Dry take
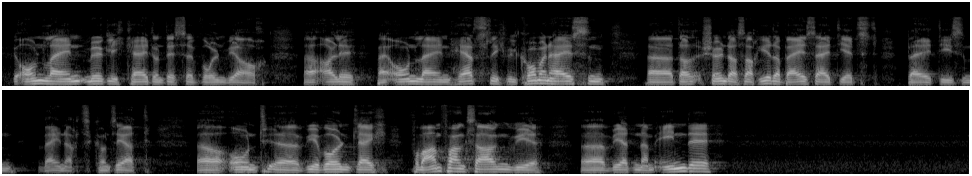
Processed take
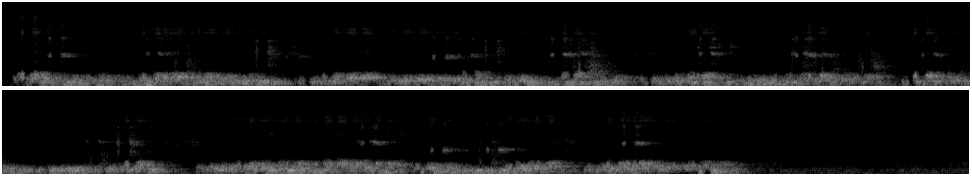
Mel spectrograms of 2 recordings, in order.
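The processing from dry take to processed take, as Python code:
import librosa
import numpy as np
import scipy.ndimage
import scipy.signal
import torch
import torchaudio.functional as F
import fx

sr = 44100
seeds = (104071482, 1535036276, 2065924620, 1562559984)

y = fx.local_reverse(x, sr, ms=114.0)
y = scipy.signal.sosfilt(scipy.signal.cheby1(2, 1.0, [410.0, 1500.0], 'bandstop', fs=sr, output='sos'), y)
y = fx.low_shelf(y, sr, hz=180.0, db=8.5)
y = y + 0.71 * np.pad(y, (int(6.8 * sr / 1000.0), 0))[:len(y)]
y = fx.over_compress(y, sr, threshold_db=-29.0, ratio=-1.0)
y = fx.spec_topn(y, sr, count=2)
y = fx.fixed_phaser(y, sr, hz=1300.0, stages=8)
y = fx.sample_hold(y, sr, seeds[0], rate_hz=5300.0, jitter_pct=20)
y = fx.whisperise(y, sr, seeds[1])
y = fx.rev_plate(y, sr, seeds[2], rt60_s=0.72, hf_ratio=0.5, predelay_ms=110, drr_db=-6.0)
y = F.gain(torch.from_numpy(y), -4.5).numpy()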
